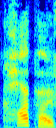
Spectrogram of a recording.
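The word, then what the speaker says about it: Kuitpo: way bran you've got kaipo Forest which is spelled k-u-i-t-p-o quiet coyote PO for those who don't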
